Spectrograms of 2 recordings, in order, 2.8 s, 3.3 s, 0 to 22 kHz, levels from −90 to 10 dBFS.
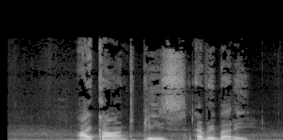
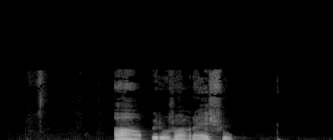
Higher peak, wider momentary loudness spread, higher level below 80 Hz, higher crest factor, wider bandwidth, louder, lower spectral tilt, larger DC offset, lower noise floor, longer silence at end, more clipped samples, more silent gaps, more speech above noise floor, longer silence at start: first, 0 dBFS vs -8 dBFS; about the same, 12 LU vs 10 LU; first, -44 dBFS vs -72 dBFS; about the same, 18 dB vs 22 dB; first, 16.5 kHz vs 11.5 kHz; first, -17 LUFS vs -27 LUFS; about the same, -5.5 dB/octave vs -6.5 dB/octave; neither; second, -41 dBFS vs -80 dBFS; second, 0 s vs 1 s; neither; neither; second, 24 dB vs 54 dB; second, 0.1 s vs 1.15 s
